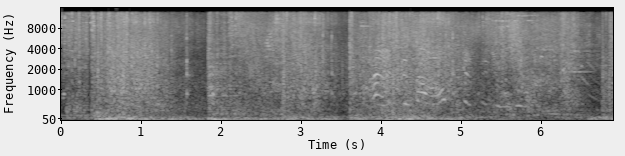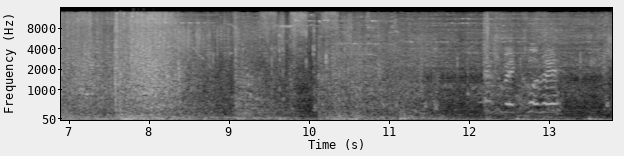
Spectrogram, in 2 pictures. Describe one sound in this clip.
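Gunfire and energy blasts crackle and boom in quick bursts.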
